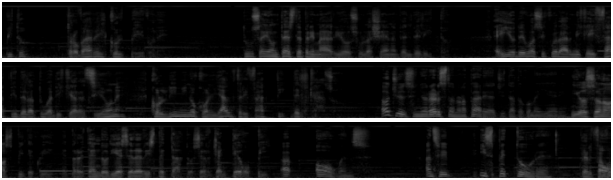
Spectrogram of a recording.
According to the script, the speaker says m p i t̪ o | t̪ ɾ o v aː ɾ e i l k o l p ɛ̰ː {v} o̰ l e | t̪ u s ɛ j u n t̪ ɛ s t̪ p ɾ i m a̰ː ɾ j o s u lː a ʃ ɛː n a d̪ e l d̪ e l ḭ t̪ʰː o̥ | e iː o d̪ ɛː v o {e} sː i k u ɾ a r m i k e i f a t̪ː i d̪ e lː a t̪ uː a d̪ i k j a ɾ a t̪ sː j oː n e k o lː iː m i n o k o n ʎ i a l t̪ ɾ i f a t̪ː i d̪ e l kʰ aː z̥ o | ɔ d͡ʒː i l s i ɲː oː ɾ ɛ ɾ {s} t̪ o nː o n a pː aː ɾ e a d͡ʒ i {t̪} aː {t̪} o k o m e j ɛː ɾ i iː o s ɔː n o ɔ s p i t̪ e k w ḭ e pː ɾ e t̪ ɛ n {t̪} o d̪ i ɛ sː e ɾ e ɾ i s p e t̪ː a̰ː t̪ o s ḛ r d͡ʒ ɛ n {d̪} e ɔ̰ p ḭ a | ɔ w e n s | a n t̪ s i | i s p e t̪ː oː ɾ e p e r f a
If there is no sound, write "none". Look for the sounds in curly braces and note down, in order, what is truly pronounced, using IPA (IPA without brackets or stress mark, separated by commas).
v, a, s, t̪, t̪, d̪, t̪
